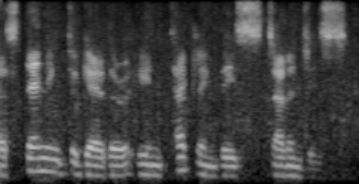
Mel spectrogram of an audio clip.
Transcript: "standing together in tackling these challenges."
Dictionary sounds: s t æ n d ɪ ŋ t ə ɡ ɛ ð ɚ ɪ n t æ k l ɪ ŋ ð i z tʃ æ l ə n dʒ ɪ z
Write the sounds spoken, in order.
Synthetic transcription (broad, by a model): s t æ n d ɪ ŋ t ə ɡ ɛ ð ɚ ɪ n t æ k l ɪ ŋ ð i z tʃ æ l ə n dʒ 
